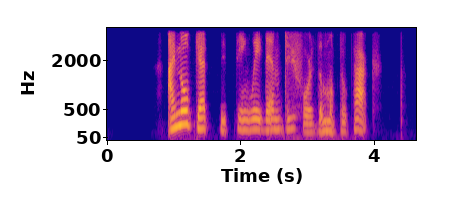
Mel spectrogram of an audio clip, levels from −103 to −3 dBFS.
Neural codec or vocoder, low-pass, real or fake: codec, 16 kHz in and 24 kHz out, 0.4 kbps, LongCat-Audio-Codec, fine tuned four codebook decoder; 3.6 kHz; fake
